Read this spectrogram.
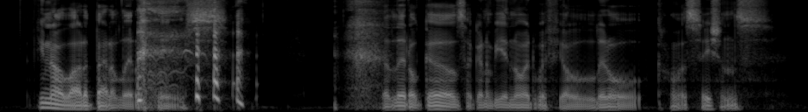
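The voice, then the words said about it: Put-on accent. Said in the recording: “I don't know why I went into that accent.”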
